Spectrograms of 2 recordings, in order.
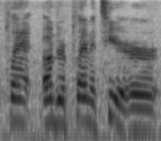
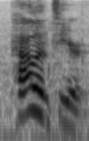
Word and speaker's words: Palantir: Yeah, Palantir, I said Planeteer, Salakia.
